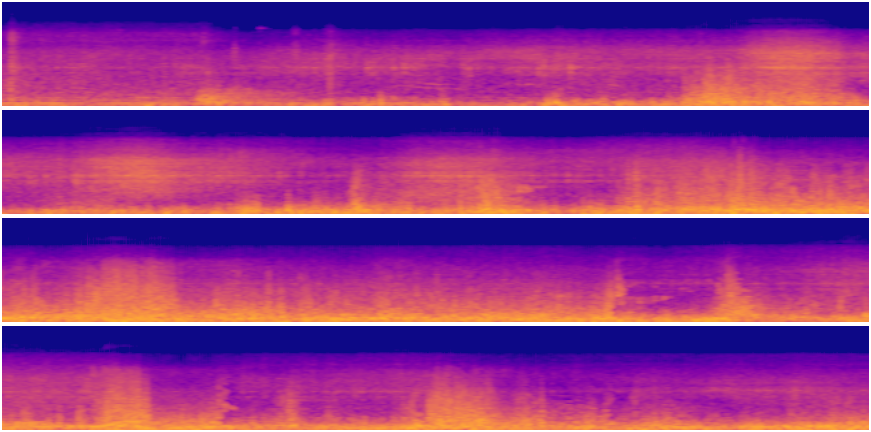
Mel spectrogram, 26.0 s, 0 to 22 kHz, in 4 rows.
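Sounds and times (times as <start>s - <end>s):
skis scraping on snow: 0.0s - 14.6s, 18.2s - 23.2s
wind buffeting microphone: 0.0s - 26.0s.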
